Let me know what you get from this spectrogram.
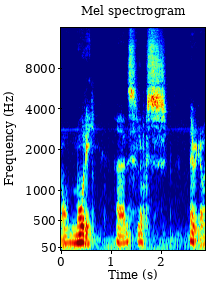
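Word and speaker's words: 森: This one goes by the name of Mori.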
